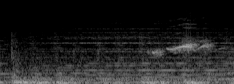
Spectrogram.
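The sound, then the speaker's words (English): Someone does a vocal impression of a horse neighing: a short, wavering, whinnying cry that climbs toward the end, fairly loud and close, with no talking around it. “as he's galloping, he's gonna like one hoof gallop while one hoof throw the cart with his giant horse muscles.”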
